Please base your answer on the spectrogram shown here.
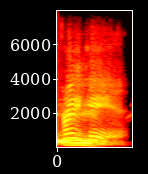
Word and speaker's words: Strahan: Oh, Strahan. Strahan. Excuse Listen me. that. Correction. Yeah. Strahan. Y'all need to be louder next time and correct me. Strahan. Michael Yeah. Strahan.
